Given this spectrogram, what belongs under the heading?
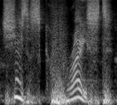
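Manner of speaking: very slow, drawn-out disbelief; appalled reaction. Retold or imitated. Comedian reacting to a gamer's abuse, slow appalled exclamation. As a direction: stretch it out, aghast at the outburst. Stunned reply to gamer's tirade.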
